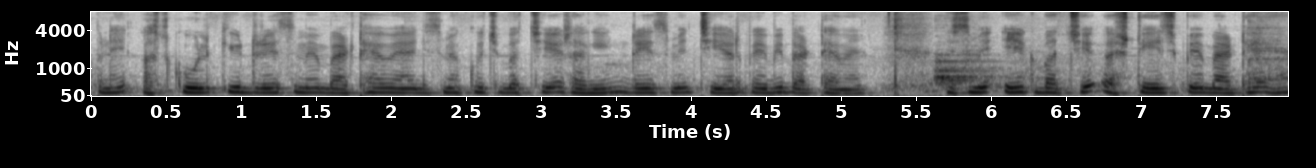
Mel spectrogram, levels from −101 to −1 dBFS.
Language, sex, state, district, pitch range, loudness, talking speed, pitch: Hindi, male, Uttar Pradesh, Muzaffarnagar, 150-165 Hz, -16 LUFS, 195 wpm, 155 Hz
